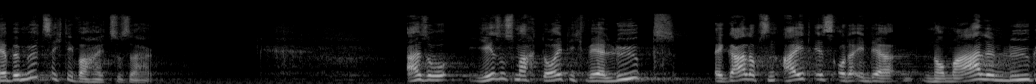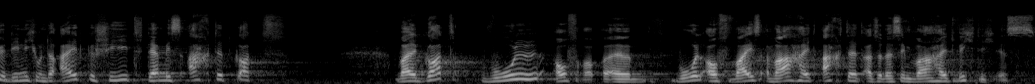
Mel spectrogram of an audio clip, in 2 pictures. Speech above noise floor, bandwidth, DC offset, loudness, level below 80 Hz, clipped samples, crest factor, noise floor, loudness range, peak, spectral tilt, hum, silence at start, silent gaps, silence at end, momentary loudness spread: 35 dB; 11.5 kHz; under 0.1%; -30 LUFS; -70 dBFS; under 0.1%; 20 dB; -65 dBFS; 7 LU; -10 dBFS; -4.5 dB/octave; none; 0 s; none; 0 s; 13 LU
